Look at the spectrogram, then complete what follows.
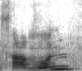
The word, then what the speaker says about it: salmon: Yung ano ba, Silent L ba yan, Admin Basti? Salmon?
